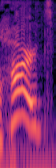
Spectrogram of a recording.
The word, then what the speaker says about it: Hart: on her last name and that is called heart in two places yeah I just like your heart that how that's spelled and uh she is actually formerly from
